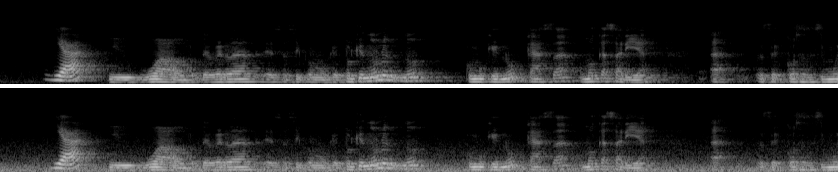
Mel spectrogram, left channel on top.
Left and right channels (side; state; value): right; noise; rumble, 9 dB below the sound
